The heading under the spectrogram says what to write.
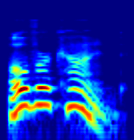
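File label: "overkind", British English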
